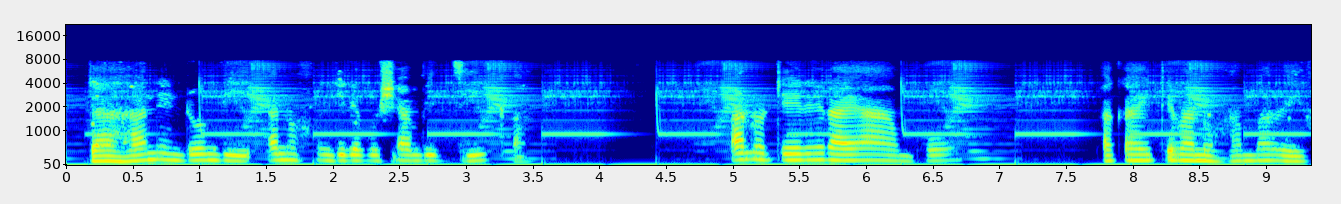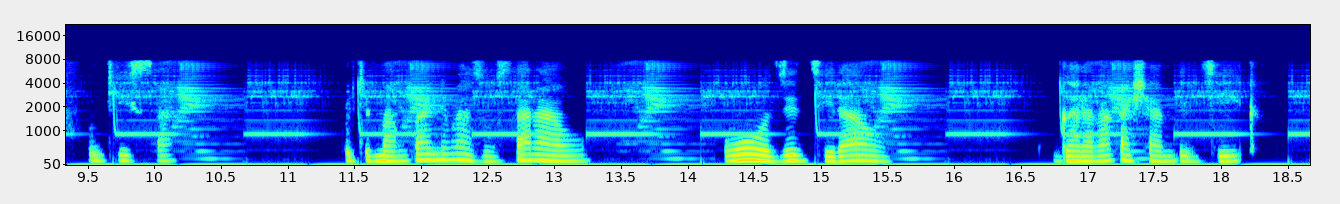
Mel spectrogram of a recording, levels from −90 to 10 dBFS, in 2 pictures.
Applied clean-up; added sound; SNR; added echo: none; Alarm; 7 dB; none.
